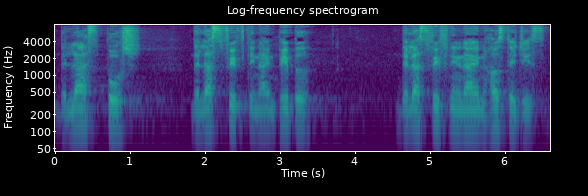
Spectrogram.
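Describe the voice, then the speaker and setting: A man from Israel and Argentina, giving a halting, emotional speech as a former hostage, repeating and apologizing for his English. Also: medium pitch, flat delivery, a little mellow. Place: large banquet hall. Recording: long hall reverb.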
